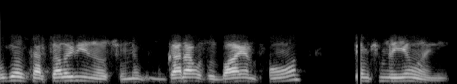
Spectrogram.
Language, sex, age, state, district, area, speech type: Kashmiri, male, 45-60, Jammu and Kashmir, Bandipora, rural, conversation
